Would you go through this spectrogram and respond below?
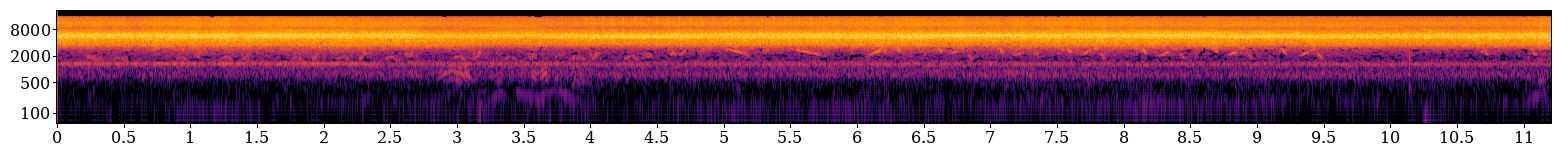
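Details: Ovipositing periodical cicada, Magicicada septendecim, amid a continuous high, hissing cicada chorus and steady whining tone, while many quick bird chirps and a few lower warbling notes sound in the background.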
